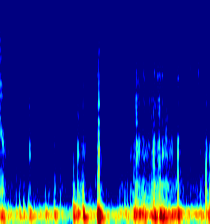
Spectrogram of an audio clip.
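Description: Microphone handling noise: irregular low rumbles and bumps from a dynamic microphone being handled on its stand clip during a mic swap, picked up through the live mic, with a sharper knock about halfway through.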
